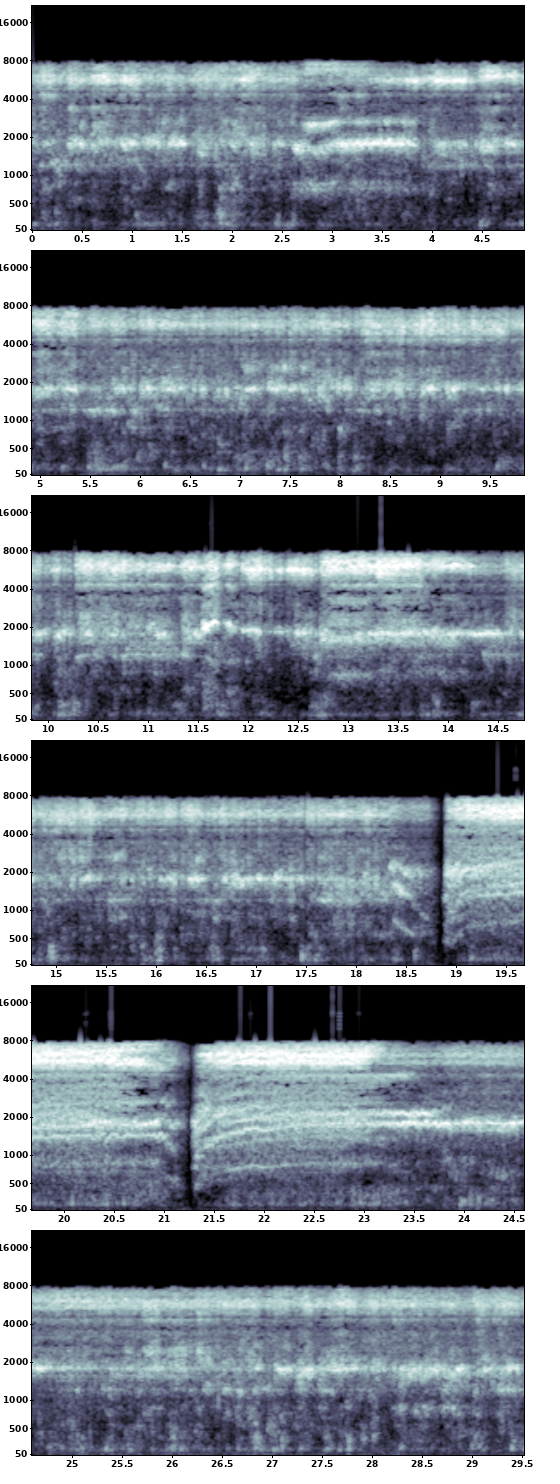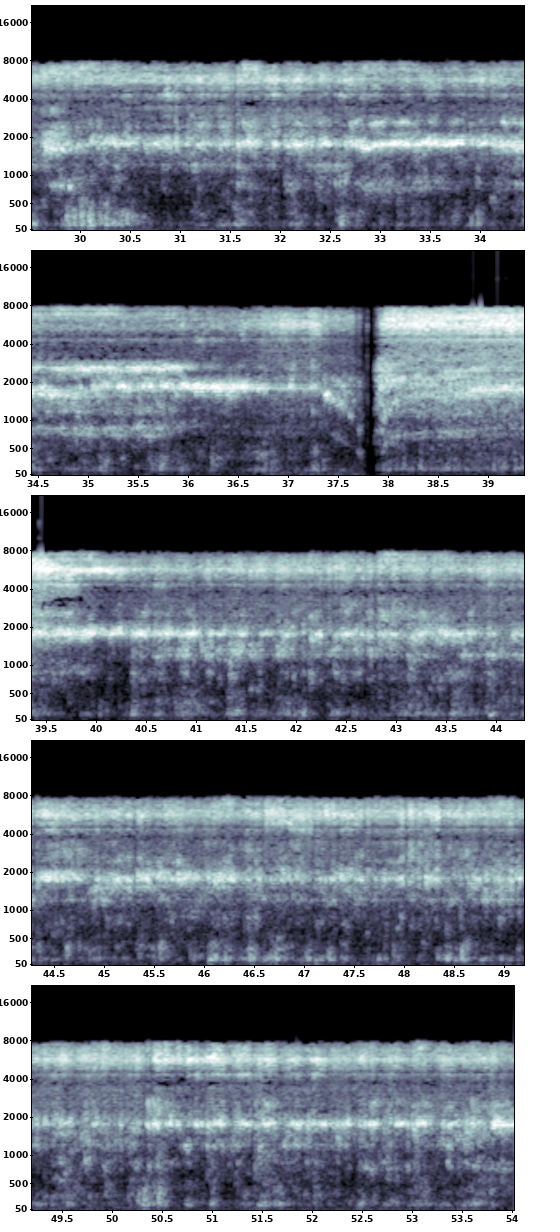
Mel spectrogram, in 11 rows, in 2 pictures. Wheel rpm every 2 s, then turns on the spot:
230, 230, 230, 230, 230, 240, 230, 230, 230, 150, 160, 210, 230, 230, 230, 230, 230, 220, 150, 200, 230, 230, 230, 230, 230, 230, 230.
none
